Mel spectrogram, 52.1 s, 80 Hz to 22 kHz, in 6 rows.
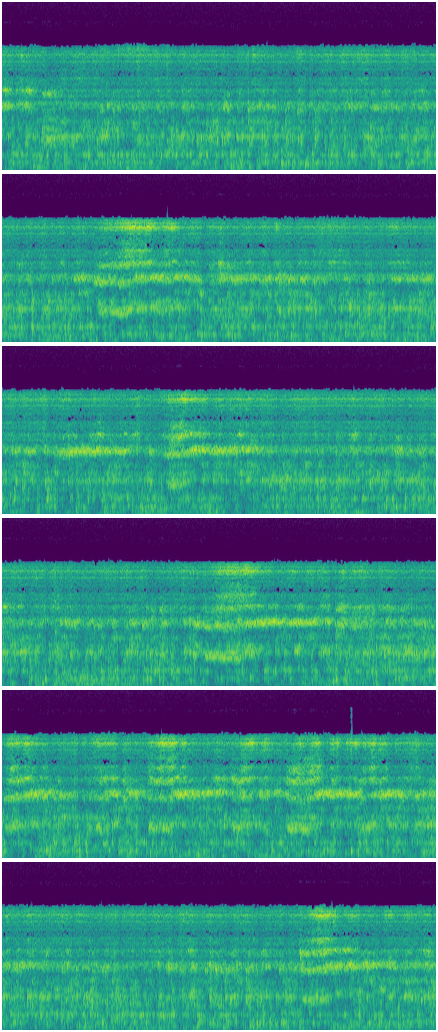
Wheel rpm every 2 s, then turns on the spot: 230, 230, 230, 230, 230, 220, 230, 240, 230, 230, 230, 230, 230, 230, 230, 230, 230, 230, 220, 230, 230, 230, 230, 230, 230, 230.
none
